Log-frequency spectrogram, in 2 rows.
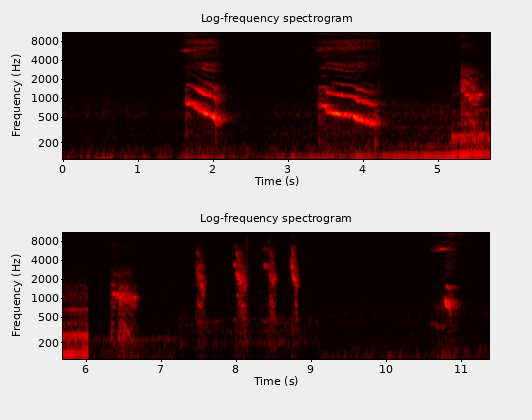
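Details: Poochin, a Poodle-Japanese Chin mix aged two years three months and weighing 14 lbs, howling, recorded 1 March 2021; two drawn-out falling wavering howls, then a rough burst, a lower whine and a quick run of sharp yips in a quiet room.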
